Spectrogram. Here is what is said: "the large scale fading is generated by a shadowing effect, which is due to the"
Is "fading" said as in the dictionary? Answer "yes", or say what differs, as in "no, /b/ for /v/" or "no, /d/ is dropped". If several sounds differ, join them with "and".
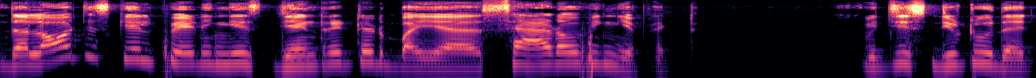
no, /p/ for /f/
